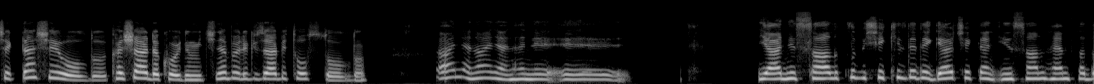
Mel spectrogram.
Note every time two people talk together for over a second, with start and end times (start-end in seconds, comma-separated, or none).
none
